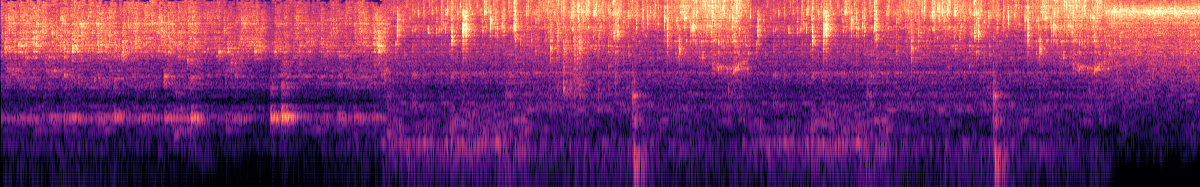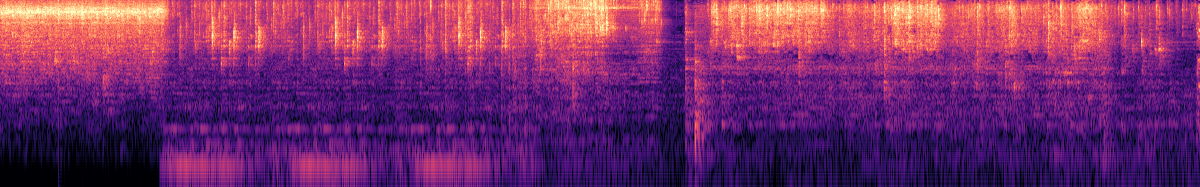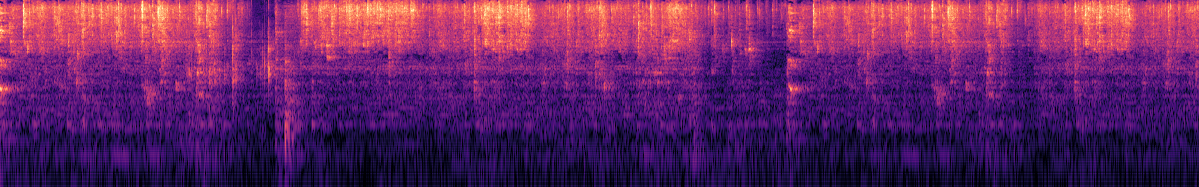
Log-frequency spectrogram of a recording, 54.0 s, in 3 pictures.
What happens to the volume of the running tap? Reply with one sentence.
The loudness of the running tap goes down.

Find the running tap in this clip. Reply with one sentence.
You can hear the running tap from 0.0 to 53.9 s.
